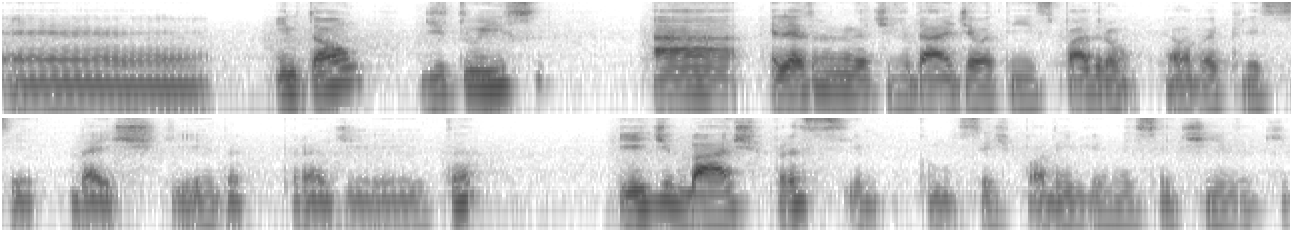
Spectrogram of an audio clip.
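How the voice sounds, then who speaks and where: This man's voice sits fairly low and moves at a fairly slow pace. His pitch swings very widely, and his loudness rises and falls in big swings. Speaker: chemistry tutor. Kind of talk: lecture. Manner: conversational, with fillers.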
